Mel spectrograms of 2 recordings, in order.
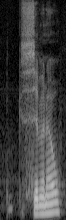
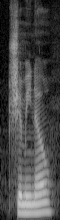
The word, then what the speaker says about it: Cimino: Though Michael Cimino, Cimino, that's the director. Not exactly sure how to pronounce that. But Cimino.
